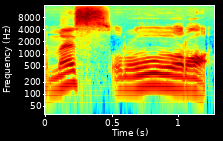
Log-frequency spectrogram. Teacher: Huruf sin ditipiskan ya sebagian ya, karena setelahnya huruf ra yang ditebalkan ya, maka sinnya ikut sedikit menebal, maka diperhatikan, pertahankan ketipisannya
